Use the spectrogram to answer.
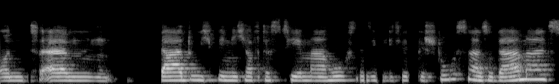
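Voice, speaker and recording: With an Italian accent, a woman speaks at a very slow pace and medium pitch, her voice somewhat breathy. Her intonation is fairly even, and the sound is dry and close with no echo. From Italy. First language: Italian (speaking German). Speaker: voice coach. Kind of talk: interview. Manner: hesitant, many fillers.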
